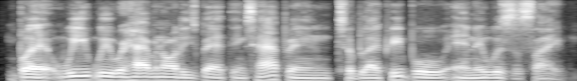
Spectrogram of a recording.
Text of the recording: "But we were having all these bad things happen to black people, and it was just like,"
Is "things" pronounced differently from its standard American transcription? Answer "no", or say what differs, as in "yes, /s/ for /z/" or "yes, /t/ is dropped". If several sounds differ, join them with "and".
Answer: no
